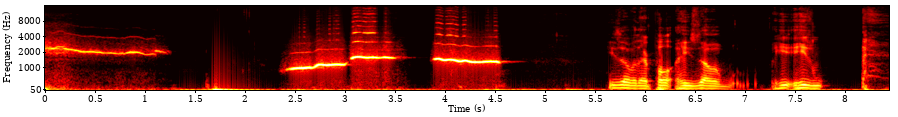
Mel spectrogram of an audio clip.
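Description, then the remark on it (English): A thin, high whistling nose sound comes in a few sustained, wavering tones, followed by voiced mumbling with a faint whistle riding over it, fairly loud, likely a person imitating it. “He's over there hooting on Link's pipe, right, with that nose whistle, that booger whistle.”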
